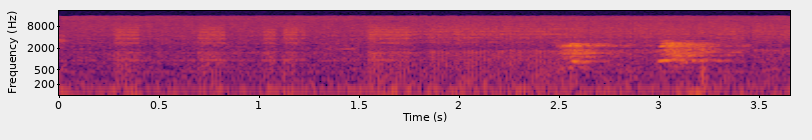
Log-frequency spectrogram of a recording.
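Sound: puppy barking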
